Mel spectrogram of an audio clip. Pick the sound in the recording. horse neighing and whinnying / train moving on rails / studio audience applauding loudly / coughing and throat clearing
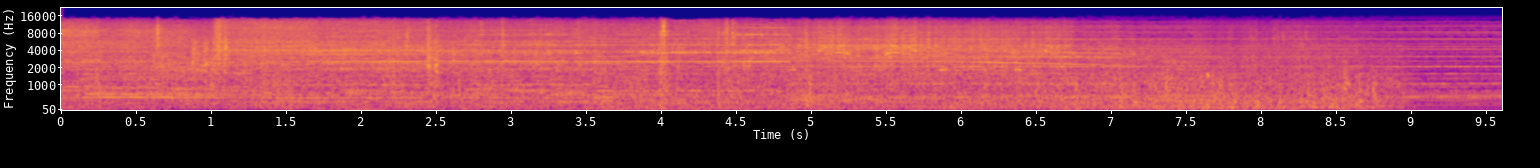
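train moving on rails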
